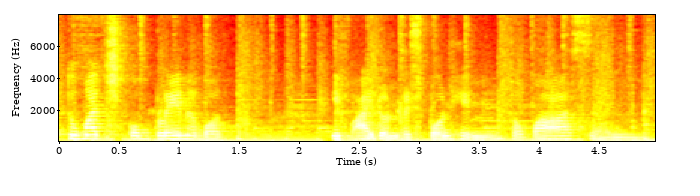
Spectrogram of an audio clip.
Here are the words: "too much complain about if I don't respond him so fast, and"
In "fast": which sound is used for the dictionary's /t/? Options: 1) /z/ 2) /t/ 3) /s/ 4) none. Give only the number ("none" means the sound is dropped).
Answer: 4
